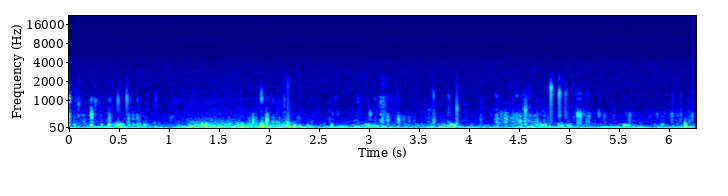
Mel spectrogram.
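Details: Stomach noises while trying to sleep on an empty stomach: continuous low rumbling with bubbling gurgles rising and falling over several seconds; borborygmi.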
